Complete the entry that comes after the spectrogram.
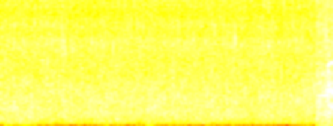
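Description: Steady wash of moving water on the Magdalena River as a fisherman rows a small boat up the river, ending with a louder splash like an oar dipping in. No one speaks.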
